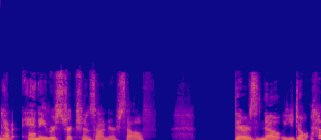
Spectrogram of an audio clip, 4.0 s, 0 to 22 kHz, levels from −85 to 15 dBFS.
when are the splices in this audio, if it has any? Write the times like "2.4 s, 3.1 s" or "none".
none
